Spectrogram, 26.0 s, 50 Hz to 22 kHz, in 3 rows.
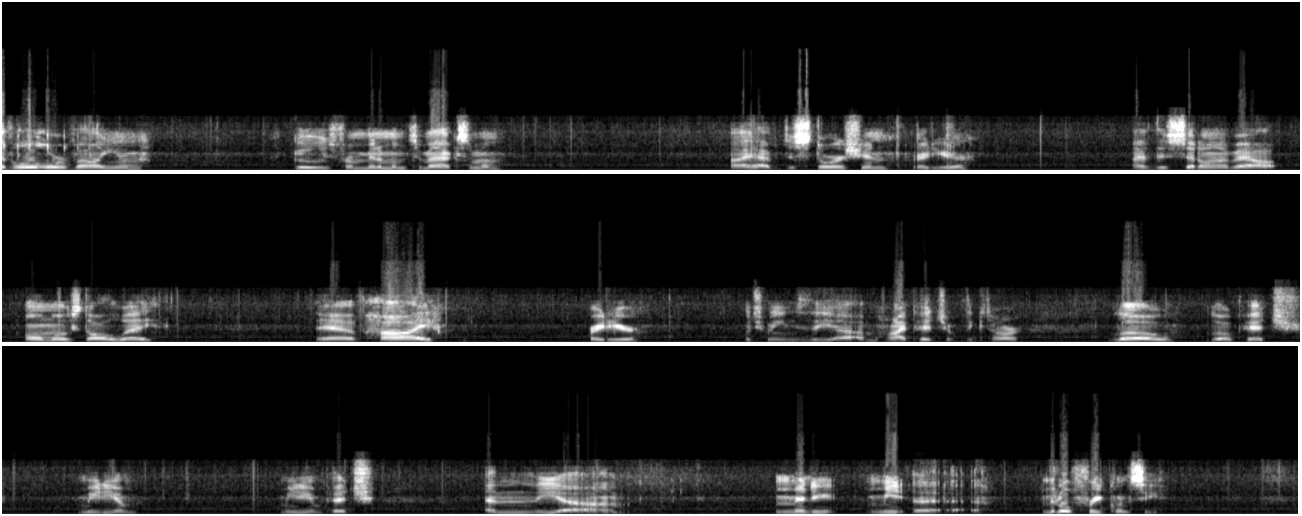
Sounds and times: Speech: 0.0s - 1.0s, 1.9s - 3.4s, 4.9s - 6.5s, 7.6s - 9.8s, 10.8s - 11.7s, 12.6s - 13.0s, 13.6s - 18.2s, 19.2s - 19.8s, 20.6s - 21.6s, 22.5s - 25.1s.

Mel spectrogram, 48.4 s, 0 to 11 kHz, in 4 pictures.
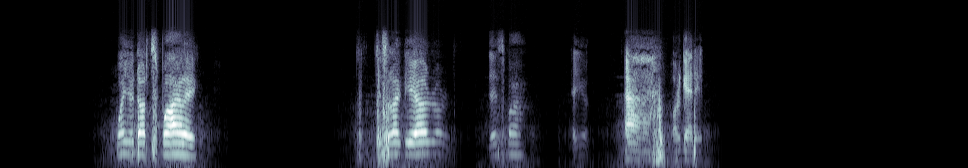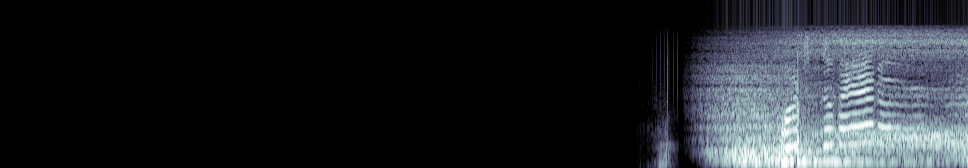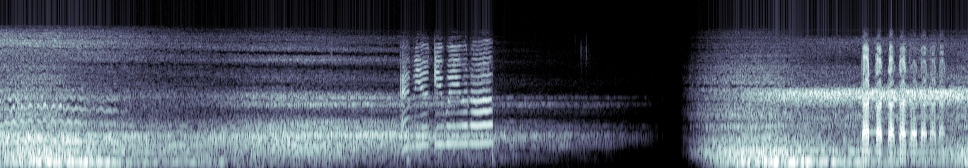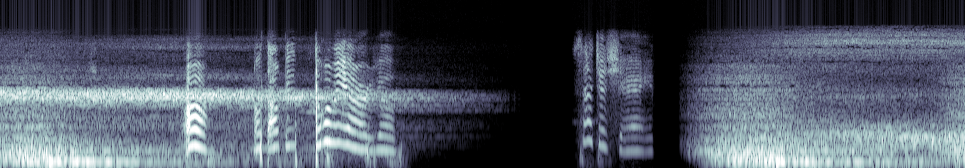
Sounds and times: Speech: 1.4s - 2.6s, 4.7s - 6.6s, 7.2s - 8.8s, 21.9s - 23.6s, 29.2s - 30.4s, 35.0s - 36.0s, 38.6s - 41.3s, 43.5s - 44.5s.

